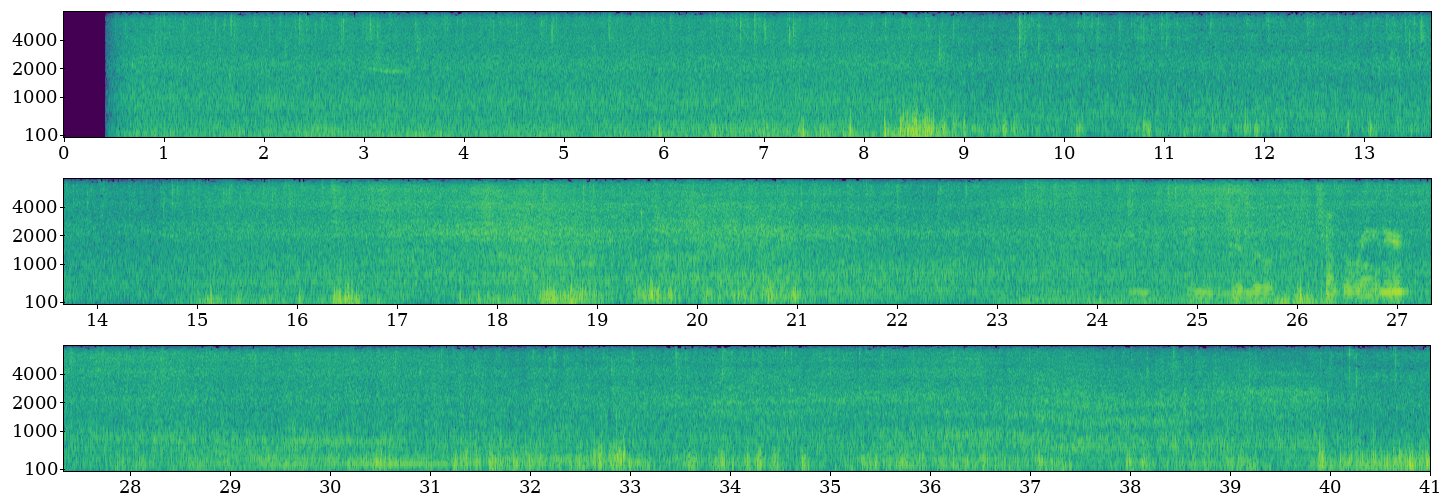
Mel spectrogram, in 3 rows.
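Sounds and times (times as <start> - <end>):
heavy rain on pavement: 0.4 - 41.0
car tyres hissing through water: 14.1 - 41.0
low rumbles: 20.4 - 35.5.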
